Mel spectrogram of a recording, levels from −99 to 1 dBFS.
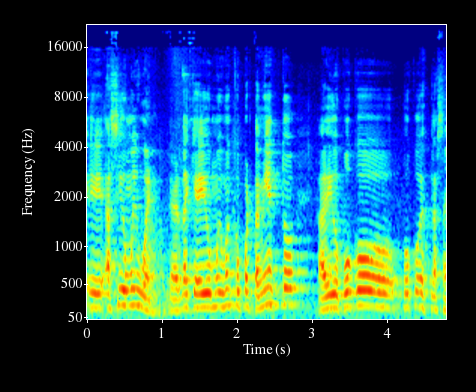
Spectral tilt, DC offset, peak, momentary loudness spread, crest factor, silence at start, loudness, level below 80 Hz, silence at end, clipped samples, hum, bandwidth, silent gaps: -6 dB/octave; under 0.1%; -4 dBFS; 10 LU; 16 dB; 0 s; -21 LUFS; -58 dBFS; 0 s; under 0.1%; none; 12 kHz; none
